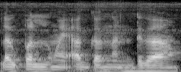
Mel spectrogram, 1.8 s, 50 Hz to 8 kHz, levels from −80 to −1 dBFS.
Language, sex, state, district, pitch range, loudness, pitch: Wancho, male, Arunachal Pradesh, Longding, 85-95 Hz, -19 LUFS, 90 Hz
